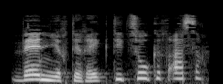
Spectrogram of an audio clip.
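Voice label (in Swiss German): "zucker", Alsatian; medecine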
